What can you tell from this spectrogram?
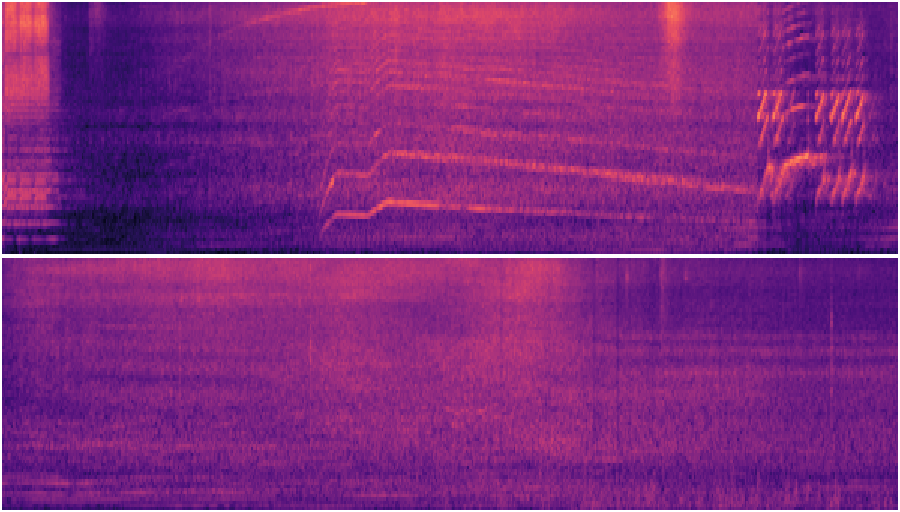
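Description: Fire truck siren winding up about four seconds in, then falling slowly in pitch. A short burst of fast warbling siren follows about ten seconds in. After that come steady engine and road noise as the truck drives off.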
